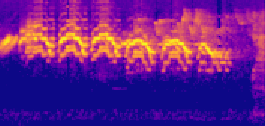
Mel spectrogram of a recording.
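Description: Veery song: a breathy, ringing spiral of looping notes sliding steadily downward over about three seconds, with an echoing quality, as if sung down a tube.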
